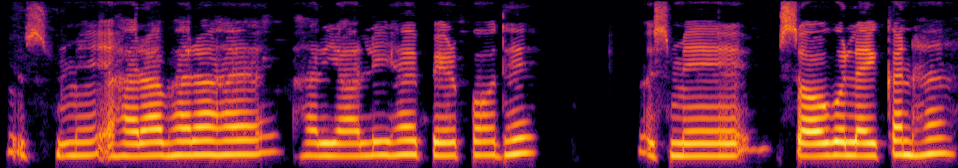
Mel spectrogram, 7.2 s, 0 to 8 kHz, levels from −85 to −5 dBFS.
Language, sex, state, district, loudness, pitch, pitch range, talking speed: Hindi, female, Bihar, Jahanabad, -17 LUFS, 235 Hz, 225-250 Hz, 85 wpm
